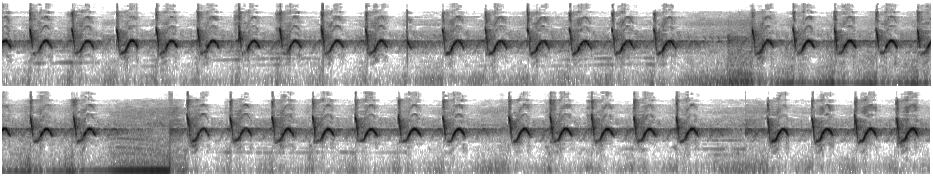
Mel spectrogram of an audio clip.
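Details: Semi gacor ciblek, or Bar-winged prinia, singing to lure and train ciblek kristal: long runs of fast, ringing high chirps repeated steadily, broken by a short gap with a low hum beneath.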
